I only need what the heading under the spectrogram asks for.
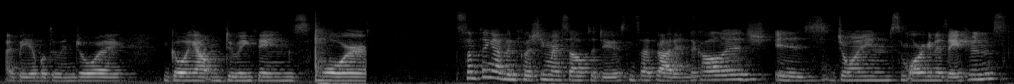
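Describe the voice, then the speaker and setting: A young college woman speaks in an interview, hesitant and self-conscious, filling gaps with little nervous laughs. Her voice sits a bit low for a woman. The recording rings with room echo over a faint ambient hum. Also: steady tone, normal speed. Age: young adult. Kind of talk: personal interview.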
